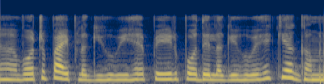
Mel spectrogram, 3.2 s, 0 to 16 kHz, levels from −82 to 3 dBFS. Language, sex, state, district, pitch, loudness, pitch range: Hindi, female, Bihar, Patna, 225 Hz, -17 LUFS, 210-240 Hz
